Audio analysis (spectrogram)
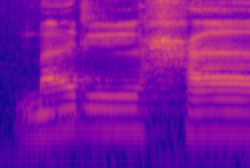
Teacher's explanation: Lam sukunnya izhar, jangan mantul, jangan tawallud.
